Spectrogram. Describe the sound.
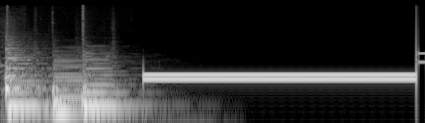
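Telephone call tone while phoning an architecture firm: a brief burst of mixed sound gives way to one loud, steady, unbroken tone lasting nearly three seconds, then a higher tone cuts in at the very end.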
